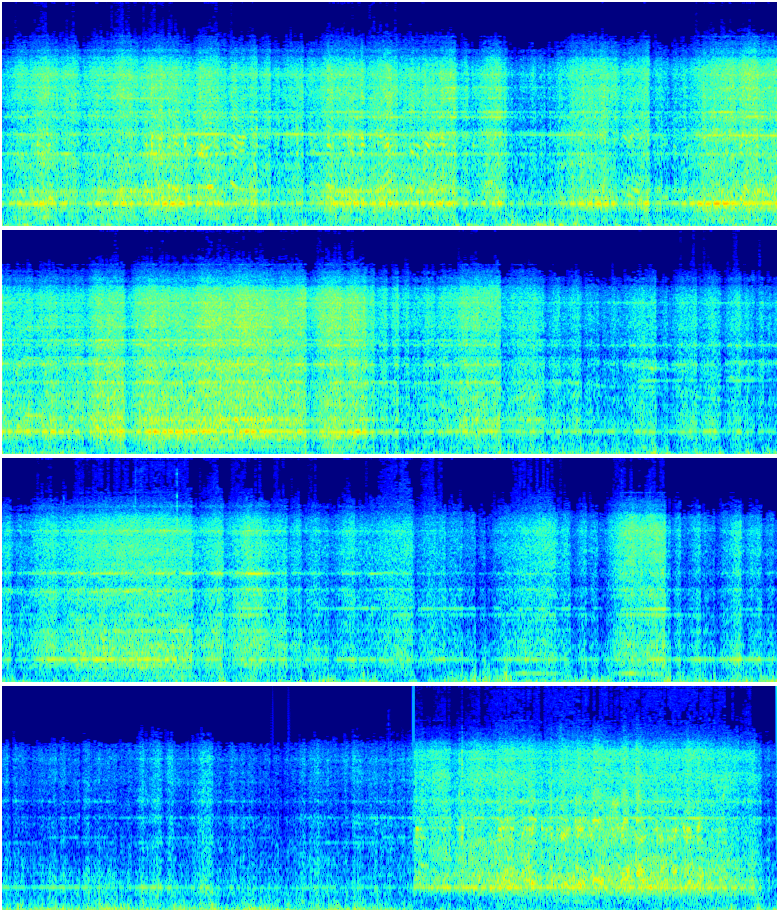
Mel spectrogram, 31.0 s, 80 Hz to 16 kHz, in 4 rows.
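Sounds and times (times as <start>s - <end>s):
aircraft engines humming: 0.0s - 31.0s
wind rumble on microphone: 0.0s - 31.0s.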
